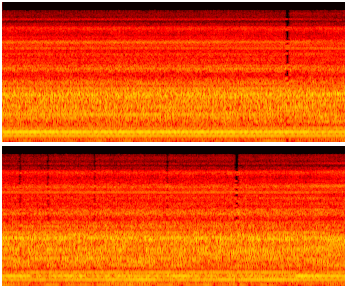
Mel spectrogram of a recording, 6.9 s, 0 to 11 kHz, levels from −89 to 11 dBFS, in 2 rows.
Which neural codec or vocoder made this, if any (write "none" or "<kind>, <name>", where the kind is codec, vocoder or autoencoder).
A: none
